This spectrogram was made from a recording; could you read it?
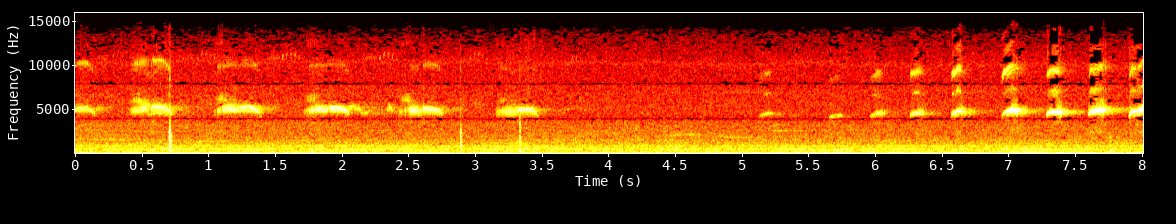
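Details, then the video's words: Common swifts screaming in early July 2018: several drawn-out high shrill screams early on, then a quickening run of short piercing screams toward the end, with a low constant hum underneath. "Gierzwaluw gekte, begin juli 2018"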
